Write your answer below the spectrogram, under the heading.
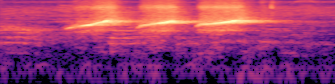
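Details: Parrot giving three rising slurred whistles in quick succession, each short and bright, clearly audible over a quiet background.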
